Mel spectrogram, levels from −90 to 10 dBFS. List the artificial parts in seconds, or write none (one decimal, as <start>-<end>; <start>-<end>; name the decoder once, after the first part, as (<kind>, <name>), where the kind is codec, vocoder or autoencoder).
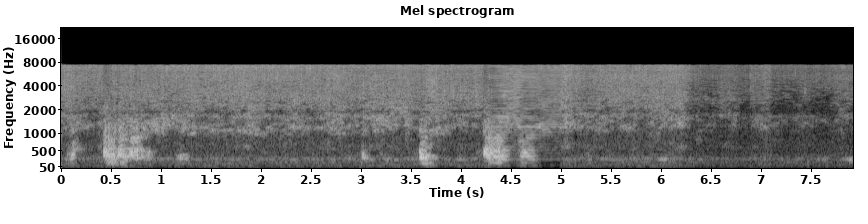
4.3-5.0 (vocoder, HiFi-GAN)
